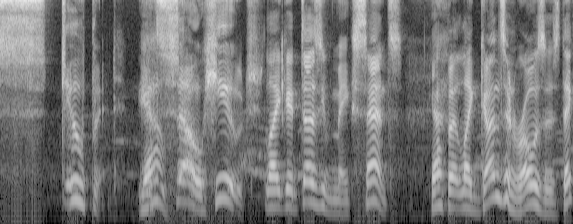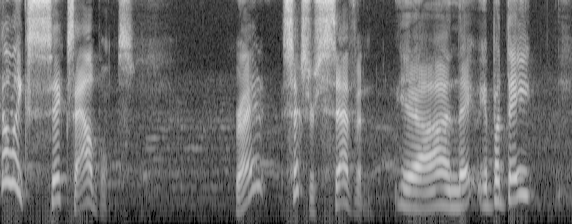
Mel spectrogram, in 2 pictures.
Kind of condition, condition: setting, outdoors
